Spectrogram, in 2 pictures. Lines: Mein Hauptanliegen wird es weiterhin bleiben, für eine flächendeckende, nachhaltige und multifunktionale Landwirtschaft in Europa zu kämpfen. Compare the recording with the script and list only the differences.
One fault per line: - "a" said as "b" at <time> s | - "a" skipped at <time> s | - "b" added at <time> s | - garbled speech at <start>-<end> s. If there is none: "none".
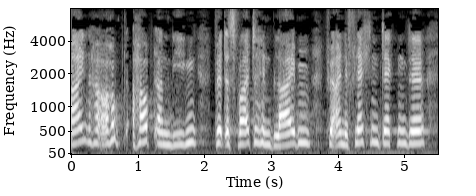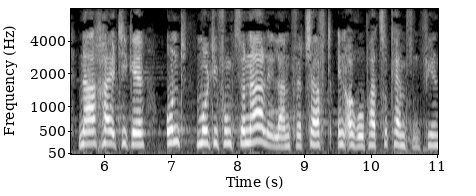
none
